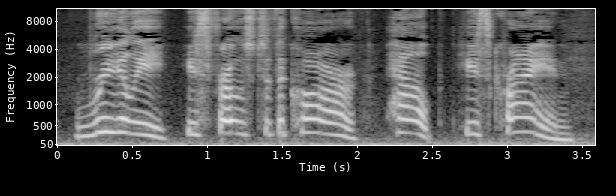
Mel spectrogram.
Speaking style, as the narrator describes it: I screamed

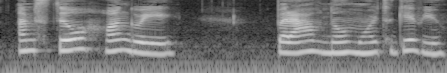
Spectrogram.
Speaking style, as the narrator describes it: he yawned deeply and wailed

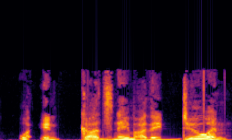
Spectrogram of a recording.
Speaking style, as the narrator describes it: Kid cried

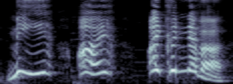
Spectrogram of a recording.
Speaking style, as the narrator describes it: sputter

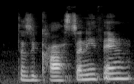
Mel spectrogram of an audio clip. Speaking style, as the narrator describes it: I asked

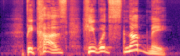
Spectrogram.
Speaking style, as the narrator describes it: Massage yelled

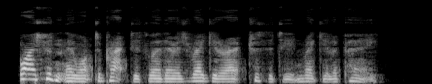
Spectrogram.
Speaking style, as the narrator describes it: Mark asked, his tone flat

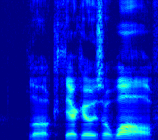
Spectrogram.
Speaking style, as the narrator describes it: Rob cried

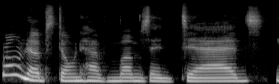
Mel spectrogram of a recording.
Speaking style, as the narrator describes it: he giggled

